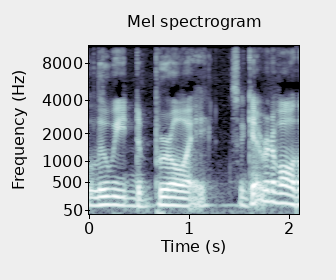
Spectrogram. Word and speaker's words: de Broglie: named louis de bruy now it looks like you pronounce this louis de broglie and that's what i always said i always read this and i said de broglie in my mind and i knew that wasn't right if you look it up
